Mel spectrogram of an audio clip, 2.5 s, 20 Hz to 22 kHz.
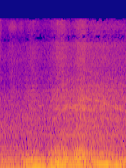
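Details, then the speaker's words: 2003 Mercedes C180 Kompressor, 1.8 petrol, with code P0102 air flow meter faults, started after a rubber hose was replaced: deep, steady engine note with smooth light revs and no stumble or hiss. It runs normally after the repair. "seems to be running just fine"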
